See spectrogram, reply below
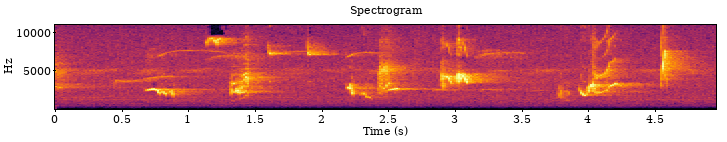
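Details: Gray catbird song from southwest Michigan, May 2011: spaced scratchy phrases and sharp downslurred squeaks, with a few thin high whistles between bursts, over a quiet hiss.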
